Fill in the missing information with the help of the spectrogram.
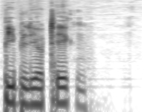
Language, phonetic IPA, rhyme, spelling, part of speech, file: German, [biblioˈteːkn̩], -eːkn̩, Bibliotheken, noun, De-Bibliotheken.ogg
- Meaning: plural of Bibliothek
